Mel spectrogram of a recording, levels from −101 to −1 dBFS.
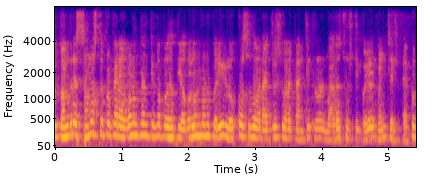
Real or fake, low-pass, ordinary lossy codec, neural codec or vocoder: fake; 7.2 kHz; Opus, 32 kbps; codec, 32 kHz, 1.9 kbps, SNAC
